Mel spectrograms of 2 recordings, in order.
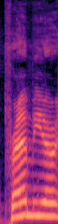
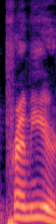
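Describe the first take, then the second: First: It is said with a British pronunciation. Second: It is said with an American pronunciation.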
